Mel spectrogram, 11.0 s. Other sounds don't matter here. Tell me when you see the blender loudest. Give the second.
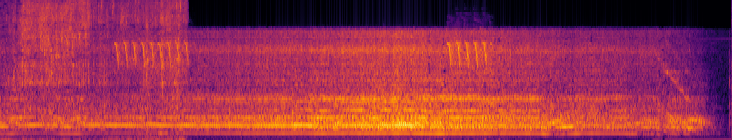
6 s.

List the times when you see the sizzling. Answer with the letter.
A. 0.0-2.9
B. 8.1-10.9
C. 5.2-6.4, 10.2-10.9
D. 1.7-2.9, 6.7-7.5
A.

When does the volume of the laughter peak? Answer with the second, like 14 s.
7 s.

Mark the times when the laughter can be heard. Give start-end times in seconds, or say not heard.
1.7-2.9, 6.7-7.5.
